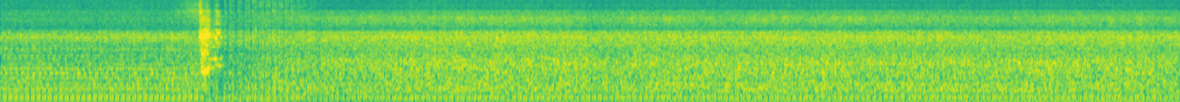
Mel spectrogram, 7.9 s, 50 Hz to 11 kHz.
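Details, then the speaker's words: John Deere LX277 riding mower after swapping in a deck from a parts LX178: cranks briefly, catches around the second mark, settles into a smooth, steady run with no knocks or stumbling. Normal running. "so like i said that's good uh wrap this video up next and here like i said everything works like it's supposed"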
